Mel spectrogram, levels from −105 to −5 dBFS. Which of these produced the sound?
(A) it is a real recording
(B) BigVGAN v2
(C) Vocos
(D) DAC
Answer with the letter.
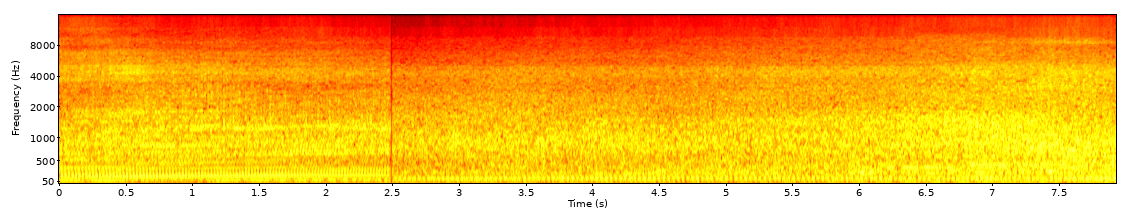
A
